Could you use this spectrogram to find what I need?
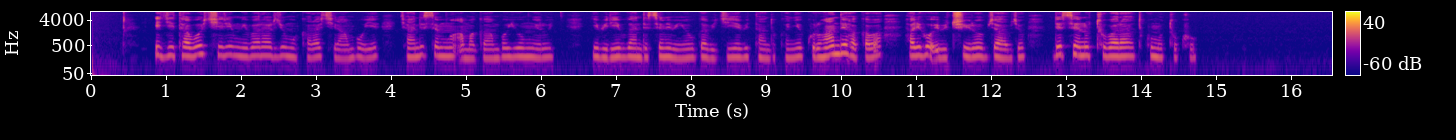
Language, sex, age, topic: Kinyarwanda, female, 18-24, finance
